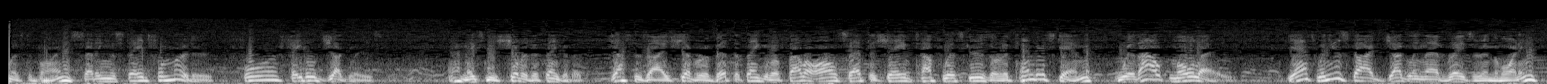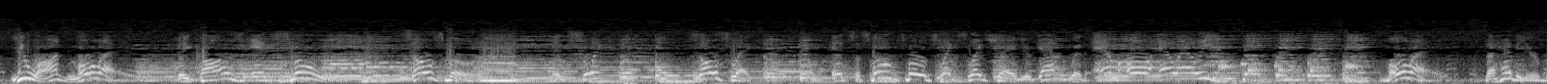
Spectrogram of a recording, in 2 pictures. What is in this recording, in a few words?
Commercial; Molle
